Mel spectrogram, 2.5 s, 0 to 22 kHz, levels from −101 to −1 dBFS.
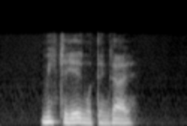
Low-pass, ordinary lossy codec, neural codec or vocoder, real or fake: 7.2 kHz; Opus, 64 kbps; codec, 16 kHz, 2 kbps, FunCodec, trained on Chinese and English, 25 frames a second; fake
